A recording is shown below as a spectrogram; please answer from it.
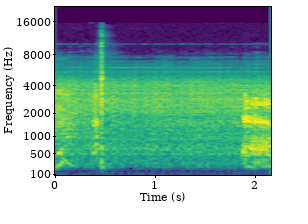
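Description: Steady AM radio hiss from the Tiemahun FS-086's small speaker, tuned to a distant AM talk station, heard in a gap in the broadcast talk. There is one sharp click about half a second in, and the station's voice comes back near the end.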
